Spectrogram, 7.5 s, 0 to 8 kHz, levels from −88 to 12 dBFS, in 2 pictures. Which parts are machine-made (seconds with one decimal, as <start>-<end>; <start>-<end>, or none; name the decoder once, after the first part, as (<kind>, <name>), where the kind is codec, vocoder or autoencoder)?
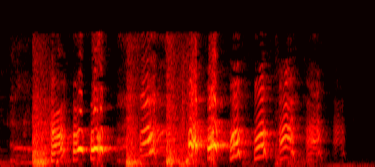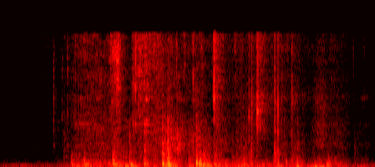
0.0-0.4 (codec, DAC); 1.1-1.5; 6.0-7.5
